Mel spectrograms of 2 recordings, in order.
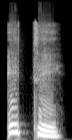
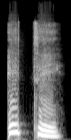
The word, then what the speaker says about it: été: This accent gives the E a clear, closed sound, similar to the A in the English word, say.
